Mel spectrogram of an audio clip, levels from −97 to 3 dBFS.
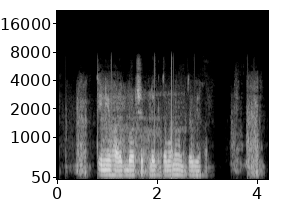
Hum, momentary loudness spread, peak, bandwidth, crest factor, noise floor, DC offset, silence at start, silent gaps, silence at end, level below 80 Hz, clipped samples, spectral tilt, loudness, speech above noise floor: none; 18 LU; -2 dBFS; 7.2 kHz; 18 dB; -48 dBFS; under 0.1%; 0.35 s; none; 0.2 s; -54 dBFS; under 0.1%; -8 dB/octave; -19 LUFS; 29 dB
